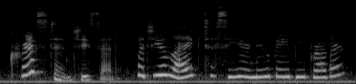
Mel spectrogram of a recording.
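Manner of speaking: high-pitched storybook mother; excited mother. A narrator's reading. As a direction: announce it like an eager mum. Mother announcing new baby brother.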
